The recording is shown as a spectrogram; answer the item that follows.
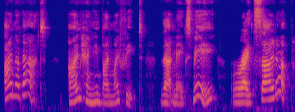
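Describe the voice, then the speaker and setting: A woman's voice: mid-range voice, sing-song, slow, slightly rough, heavily acted. A woman voicing a self-assured, peculiar bat from a children's storybook, correcting someone matter-of-factly. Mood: matter-of-fact, insistent.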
